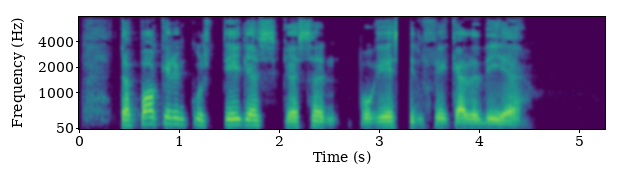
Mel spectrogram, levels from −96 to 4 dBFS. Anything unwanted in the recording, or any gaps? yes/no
yes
